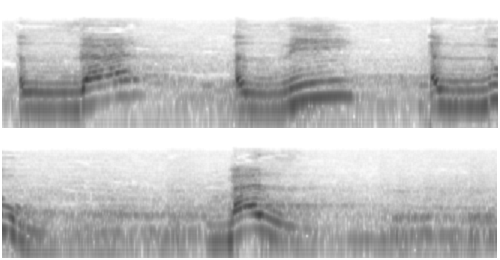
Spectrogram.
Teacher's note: ketika kita mengucapkan huruf za, suara kita mengalir, akan tetapi nafas tidak boleh mengalir.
